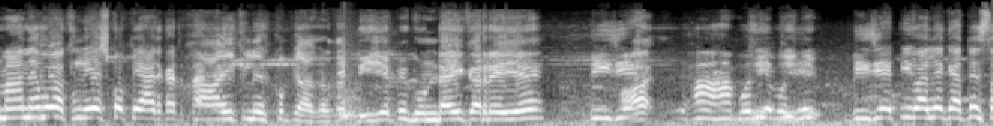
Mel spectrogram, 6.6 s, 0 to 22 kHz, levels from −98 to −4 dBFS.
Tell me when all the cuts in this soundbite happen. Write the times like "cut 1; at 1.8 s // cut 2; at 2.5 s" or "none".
cut 1; at 2.3 s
